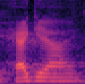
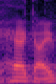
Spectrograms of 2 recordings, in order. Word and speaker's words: Haggai: Some people say Haggai, some people say Haggai. I probably will say it both ways today, but I try to say Haggai because I think that's how it's to be pronounced.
